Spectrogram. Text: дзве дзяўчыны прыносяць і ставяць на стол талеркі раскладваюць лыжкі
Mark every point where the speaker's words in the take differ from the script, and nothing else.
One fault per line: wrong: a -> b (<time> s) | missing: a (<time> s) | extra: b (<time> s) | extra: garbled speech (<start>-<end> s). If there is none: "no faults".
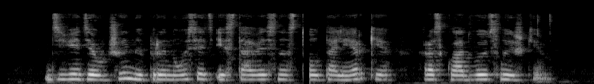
no faults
